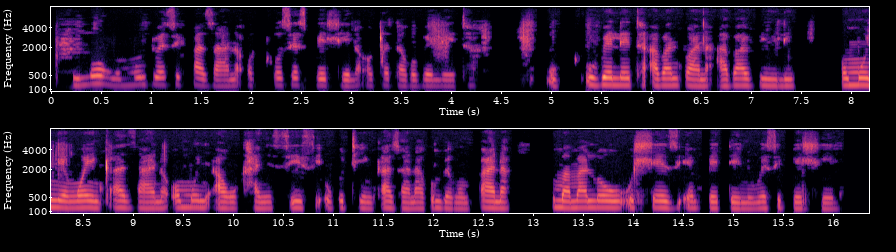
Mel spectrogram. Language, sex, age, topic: North Ndebele, female, 18-24, health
